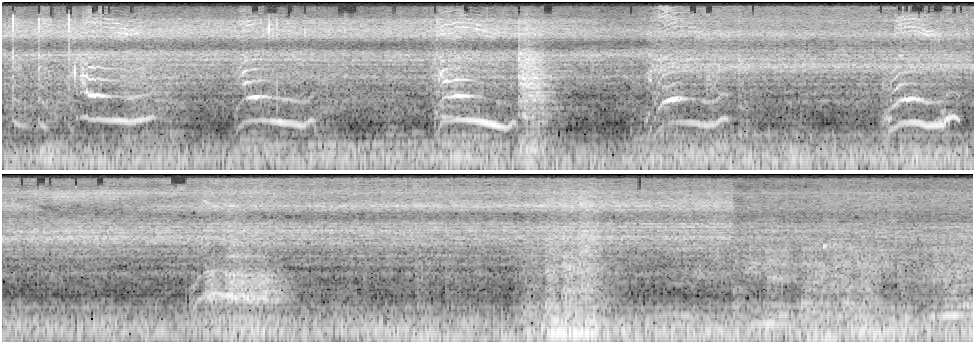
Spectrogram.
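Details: Fluffy kittens learning how to climb give high, bending meows, about seven over eight seconds, each rising then falling, over a steady low hum and background noise.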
